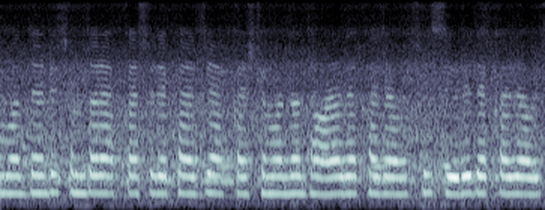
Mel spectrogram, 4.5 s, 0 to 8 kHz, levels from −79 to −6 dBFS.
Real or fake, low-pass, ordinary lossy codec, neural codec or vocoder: real; none; none; none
